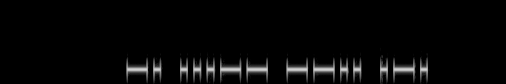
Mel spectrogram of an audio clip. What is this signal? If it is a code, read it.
Morse code, heard as a keyed tone, about 18 wpm, 700 Hz. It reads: N3ZR
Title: Speed Racing - USA 1x2 Call Signs 15wpm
